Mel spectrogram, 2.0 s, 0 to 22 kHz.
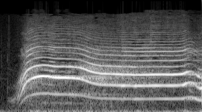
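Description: A woman singing one long, high held note with no accompaniment, sliding up into it about a quarter of a second in and then holding it steady: the unaccompanied opening of an early-1960s R&B record.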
